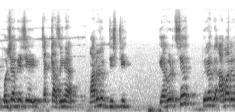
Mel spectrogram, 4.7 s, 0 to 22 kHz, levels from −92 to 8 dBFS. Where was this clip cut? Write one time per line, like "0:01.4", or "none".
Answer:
0:01.6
